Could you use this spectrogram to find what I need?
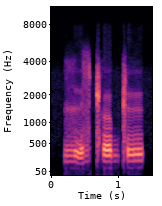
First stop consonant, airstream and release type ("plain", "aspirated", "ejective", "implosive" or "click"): click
